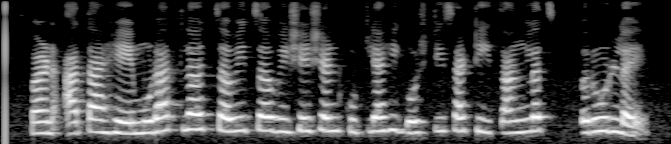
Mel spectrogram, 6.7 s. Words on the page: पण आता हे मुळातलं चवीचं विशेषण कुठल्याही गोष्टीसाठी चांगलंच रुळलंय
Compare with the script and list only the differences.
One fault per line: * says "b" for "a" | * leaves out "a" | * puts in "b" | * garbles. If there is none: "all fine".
all fine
